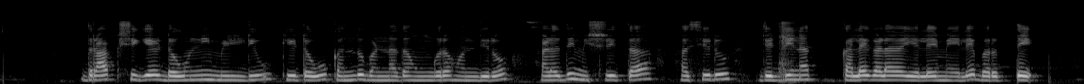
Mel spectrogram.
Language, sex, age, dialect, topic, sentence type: Kannada, male, 18-24, Mysore Kannada, agriculture, statement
